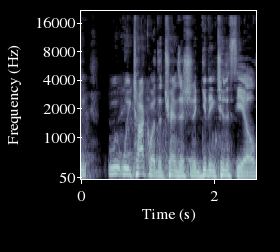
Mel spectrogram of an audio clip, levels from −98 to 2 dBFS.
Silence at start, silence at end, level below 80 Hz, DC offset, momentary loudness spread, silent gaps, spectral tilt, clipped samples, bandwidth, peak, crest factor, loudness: 0 s; 0 s; -46 dBFS; under 0.1%; 6 LU; none; -4.5 dB/octave; under 0.1%; 19.5 kHz; -8 dBFS; 16 dB; -24 LUFS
